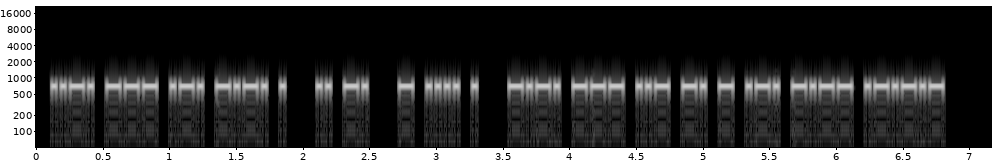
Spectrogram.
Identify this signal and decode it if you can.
Morse code, heard as a keyed tone, about 34 wpm, 700 Hz. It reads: FORCE IN THE COUNTRY.
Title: Sentences from Top 1000 Words - Review Part 4 - 35wpm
